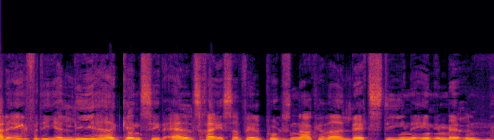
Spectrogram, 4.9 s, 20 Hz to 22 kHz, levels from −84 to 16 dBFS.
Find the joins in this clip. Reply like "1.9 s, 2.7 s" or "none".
none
